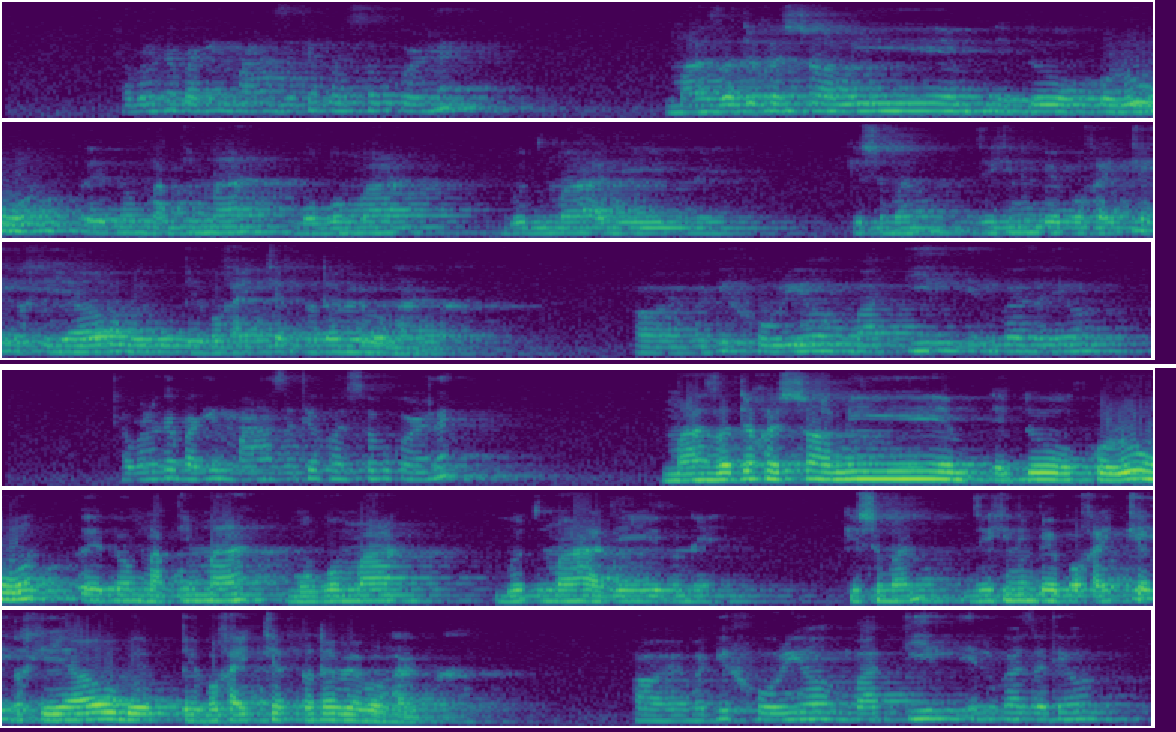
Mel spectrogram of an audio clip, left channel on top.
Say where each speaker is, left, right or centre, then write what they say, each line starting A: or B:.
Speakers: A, on the right (about 40°); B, on the right (about 80°).
A: আপোনালোকে বাকী মাহজাতীয় শস্যবোৰ কৰেনে?
B: মাহজাতীয় শস্য আমি এইটো কৰো এইটো মাটিমাহ, মগুমাহ, বুটমাহ
A: হয়
B: আদি
A: হয়
B: মানে কিছুমান, যিখিনি ব্যৱসায়িক
A: বাকী
B: ক্ষেত্ৰত সেয়াও ব্যৱসায়িক ক্ষেত্ৰতে ব্যৱহাৰ কৰা।
A: হয় বাকী সৰিয়হ বা তিল এনেকুৱা জাতীয়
